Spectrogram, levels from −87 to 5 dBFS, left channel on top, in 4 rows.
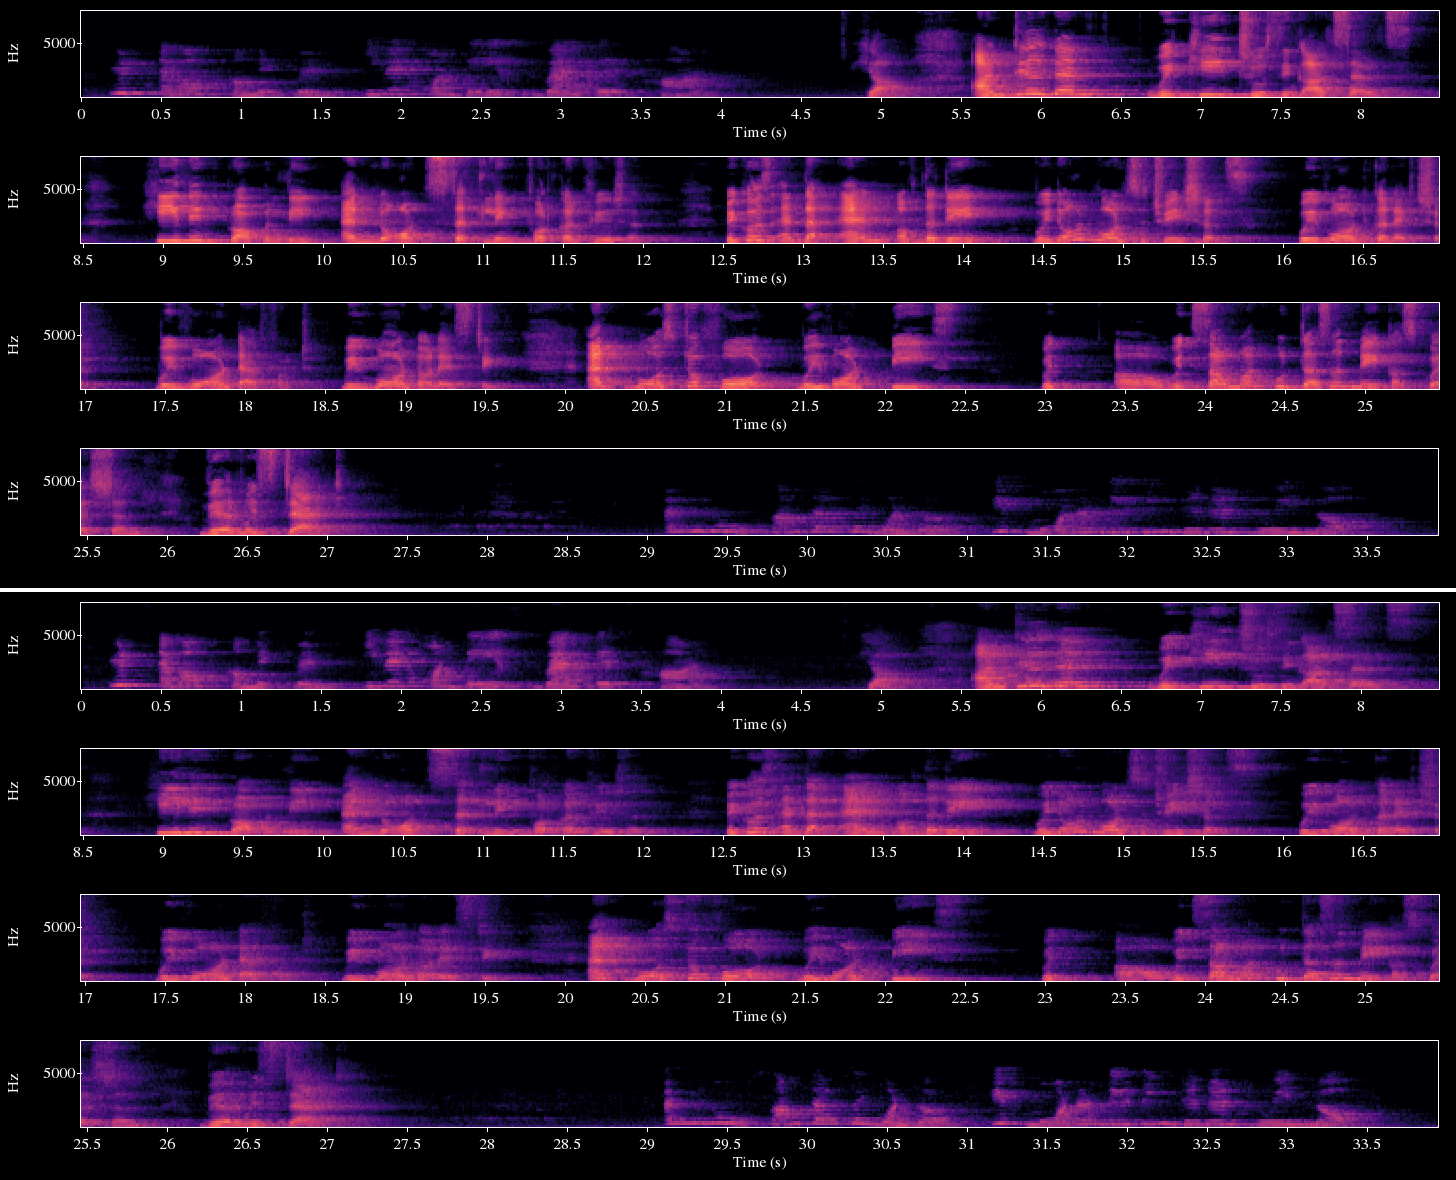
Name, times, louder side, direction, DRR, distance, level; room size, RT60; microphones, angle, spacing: voice 1, 0.2-4.0 29.1-33.6, right 4 dB, 55° right, 0.4 m, -46 dB
voice 2, 4.9-8.2 8.9-12.0 12.5-14.2 14.4-15.7 16.1-17.1 17.4-18.3 18.6-22.4 23.0-23.1 23.4-25.8 26.2-27.0, left 5 dB, 70° left, 0.4 m, -31 dB
7.4 x 7.4 x 2.3 m
head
